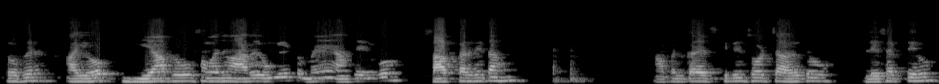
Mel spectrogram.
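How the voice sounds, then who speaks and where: A man teaches a science lesson at a board. His voice sits a little high and echoes around a bare room. He drills his points by asking a question and then answering it himself, stretching out each key term. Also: little pitch movement, unhurried. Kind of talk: classroom chemistry lecture at a board.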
